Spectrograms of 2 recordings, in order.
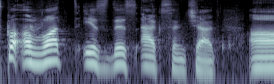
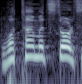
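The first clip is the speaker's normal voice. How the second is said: surprised question; 11 semitones higher than usual. Real, not acted. Puzzled at game time.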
